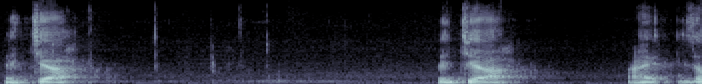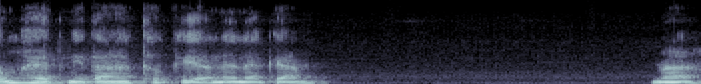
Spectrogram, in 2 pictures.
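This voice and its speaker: A male math teacher explaining a lesson to children step by step, checking in often to make sure they follow. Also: lowish voice. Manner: slow, step-by-step explaining with frequent check-ins to pupils.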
